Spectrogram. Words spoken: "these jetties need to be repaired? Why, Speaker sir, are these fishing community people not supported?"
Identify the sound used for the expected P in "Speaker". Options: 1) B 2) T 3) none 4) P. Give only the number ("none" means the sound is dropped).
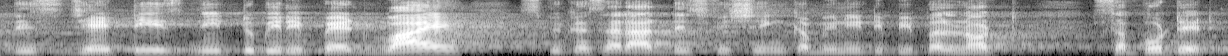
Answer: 4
